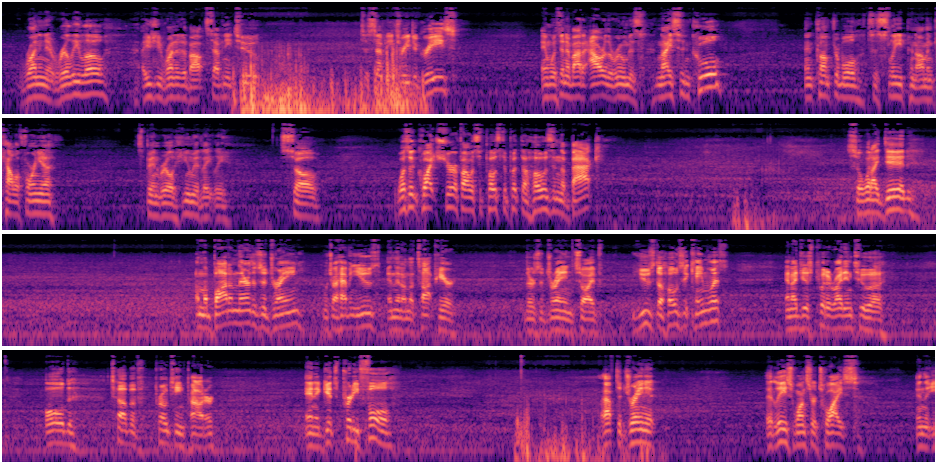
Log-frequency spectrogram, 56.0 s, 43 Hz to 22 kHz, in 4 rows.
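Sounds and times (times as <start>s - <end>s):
air conditioner fan hum: 0.0s - 56.0s
low rumble on microphone: 2.5s - 9.0s, 24.3s - 26.7s, 47.2s - 53.2s.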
